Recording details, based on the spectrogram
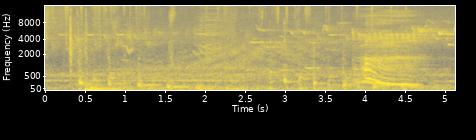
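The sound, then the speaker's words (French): Birds chirp and trill in the open air in the flowering garden of a house while footsteps crunch steadily over gravel; a longer descending call stands out near the end. No one speaks. “Pas un bruit, sauf les oiseaux qui chantent et le gravillon qui roule sous nos pas.”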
